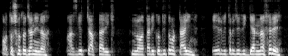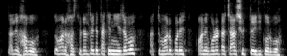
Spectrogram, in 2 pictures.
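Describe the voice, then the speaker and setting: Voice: mid-range voice, little pitch movement, racing, natural voice. A performer voicing a stern, threatening male village police officer in a comedy cartoon, blunt, bossy and interrogating.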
